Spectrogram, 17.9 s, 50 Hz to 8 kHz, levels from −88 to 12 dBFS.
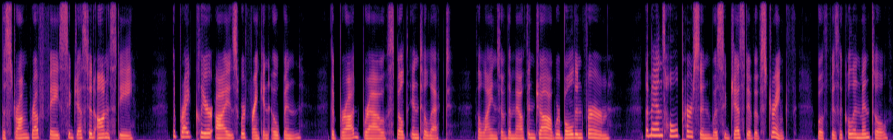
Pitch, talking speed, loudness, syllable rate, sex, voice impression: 200 Hz, 140 wpm, -17 LUFS, 4.1 syllables/s, female, feminine, adult-like, clear, slightly intellectual, slightly calm, elegant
